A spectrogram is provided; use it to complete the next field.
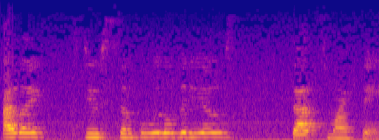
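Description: A woman speaks at a moderate pace in a high pitch, with audible room echo and light background noise. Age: 30s. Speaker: video blogger. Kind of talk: casual monologue. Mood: earnest, mildly opinionated. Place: kitchen. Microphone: webcam.

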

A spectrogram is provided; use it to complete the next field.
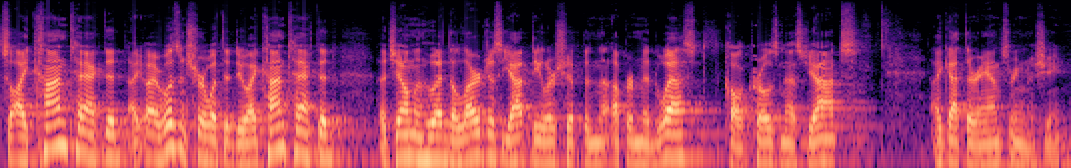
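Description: A man's normal speaking voice at medium pitch, with ordinary pitch variation and a moderate pace. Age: 60s. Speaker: storyteller sharing personal testimony. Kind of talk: testimony. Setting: stage with audience. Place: stage.

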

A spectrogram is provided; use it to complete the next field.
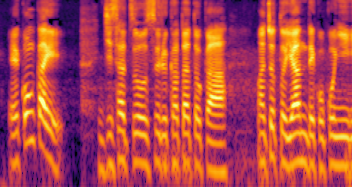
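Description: The sound is dry, without any echo. A man talks at a moderate pace. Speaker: travel vlogger. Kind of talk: casual vlog chat. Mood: calm, earnest, reflective. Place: forest. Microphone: phone near.

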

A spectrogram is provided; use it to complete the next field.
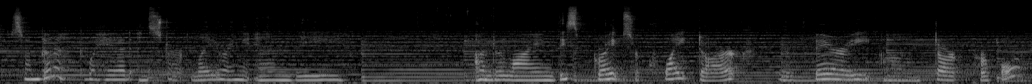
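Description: Clear music plays in the background as a woman speaks at a fairly slow pace. She leaves long, frequent pauses. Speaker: watercolor teacher. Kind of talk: tutorial.

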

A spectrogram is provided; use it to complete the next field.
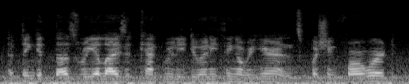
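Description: Noticeable background noise sits behind a man talking at a fairly quick pace. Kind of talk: casual vlog commentary. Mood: mildly annoyed, then hopeful. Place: car. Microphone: camera far.

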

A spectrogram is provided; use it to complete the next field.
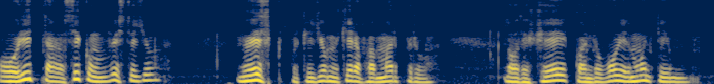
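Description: With a dark, mellow tone and a high pitch, a man talks at a moderate pace with ordinary pitch variation in a dry, close sound with no echo. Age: 80s+. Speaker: elderly farmer. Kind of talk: interview storytelling. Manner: halting.

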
